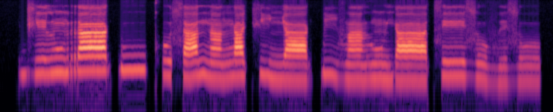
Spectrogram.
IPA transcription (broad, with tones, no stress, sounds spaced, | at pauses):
d͡ʒ e˨ l ũ˨ r aː˦ k͡p uː˦ kʰ ʊ˨ s a˨˦ n ã˨ ŋ a˦ t͡ʃ i˦˨ ɲ aː˨ k͡p i˦˨ v ã˨ ɣ ũ˨ j aː˨ t͡s eː˦ z ʊ˦˨ v ɪ˨ z ʊ˦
